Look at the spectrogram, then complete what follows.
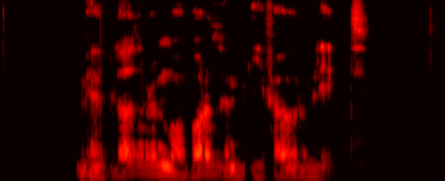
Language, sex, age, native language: Icelandic, male, 70-79, Icelandic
